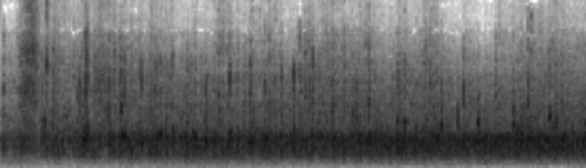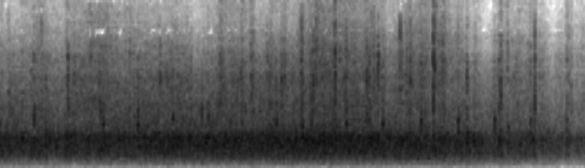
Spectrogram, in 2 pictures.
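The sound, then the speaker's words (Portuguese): Theatre audience on its feet for a standing ovation at a tribute event, giving dense, sustained applause that stays loud and even throughout with no talking over it. “Meus senhores e minhas senhoras, de pé, uma salva de palmas a João Vilarês.”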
